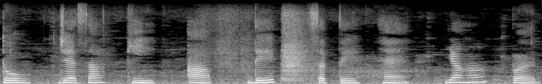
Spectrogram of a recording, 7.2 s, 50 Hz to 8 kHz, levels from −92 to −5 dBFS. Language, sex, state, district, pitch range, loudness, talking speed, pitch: Hindi, female, Chandigarh, Chandigarh, 185-210 Hz, -16 LUFS, 75 wpm, 195 Hz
